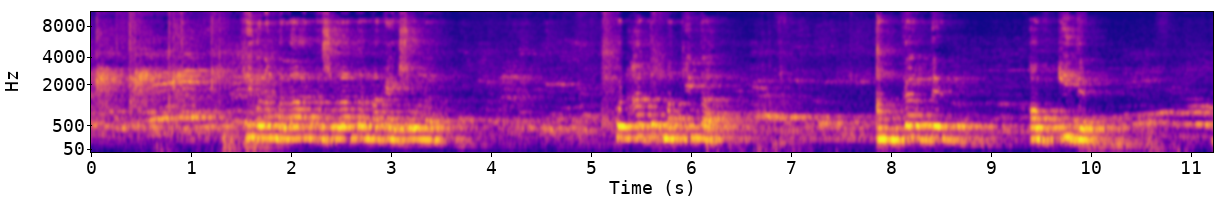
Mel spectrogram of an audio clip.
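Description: A man speaks steadily into a microphone, heard through loudspeakers in an echoing room.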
